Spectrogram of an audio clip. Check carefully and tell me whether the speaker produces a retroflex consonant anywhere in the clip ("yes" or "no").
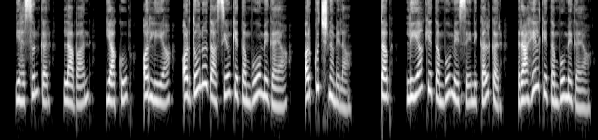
no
